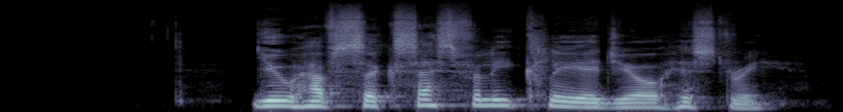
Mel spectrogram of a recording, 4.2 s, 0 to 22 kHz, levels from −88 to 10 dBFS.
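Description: No technical faults are audible anywhere in the speech recording.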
